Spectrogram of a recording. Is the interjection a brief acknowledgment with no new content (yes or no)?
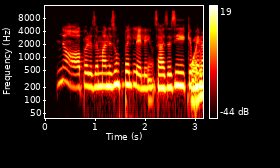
no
